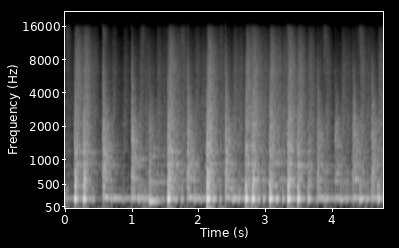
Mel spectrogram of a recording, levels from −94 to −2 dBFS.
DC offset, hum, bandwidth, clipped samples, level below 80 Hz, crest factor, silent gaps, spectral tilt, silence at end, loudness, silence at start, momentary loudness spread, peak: under 0.1%; none; 15.5 kHz; under 0.1%; -46 dBFS; 22 dB; none; -5.5 dB/octave; 0 s; -25 LUFS; 0 s; 10 LU; -2 dBFS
